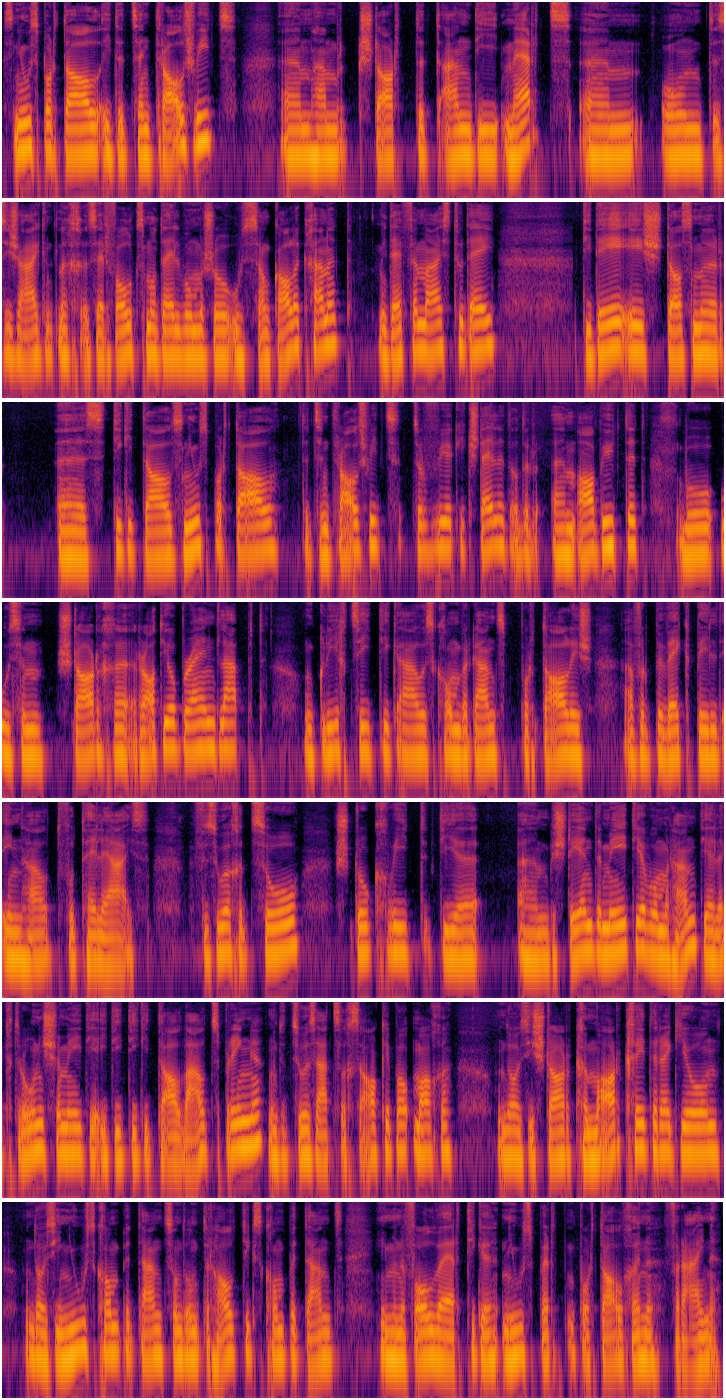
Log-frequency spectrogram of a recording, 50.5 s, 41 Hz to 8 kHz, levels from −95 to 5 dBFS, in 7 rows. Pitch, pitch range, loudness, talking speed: 130 Hz, 125-140 Hz, -22 LUFS, 125 wpm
